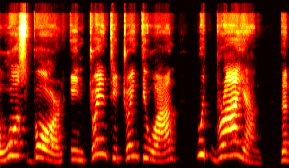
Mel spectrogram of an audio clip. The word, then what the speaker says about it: Brian: I have to say Brian. You got to roll the R.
